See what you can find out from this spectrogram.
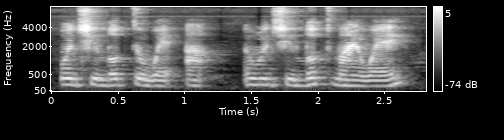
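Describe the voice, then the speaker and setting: A woman's voice: low voice, steady tone, normal speed, a bit bright. A woman reading a storybook aloud in the manner of a teacher addressing children.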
